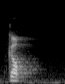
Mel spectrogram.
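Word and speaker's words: gup (急): The second character is ji, urgent, in Mandarin. But when it's pronounced in Cantonese or Middle Chinese, it's pronounced as gup. In order to pronounce it correctly, you must close your mouth.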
